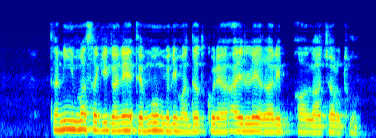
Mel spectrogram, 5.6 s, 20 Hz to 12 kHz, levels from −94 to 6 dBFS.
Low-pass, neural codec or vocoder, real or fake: 7.2 kHz; codec, 16 kHz, 16 kbps, FunCodec, trained on LibriTTS, 50 frames a second; fake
